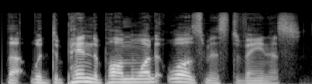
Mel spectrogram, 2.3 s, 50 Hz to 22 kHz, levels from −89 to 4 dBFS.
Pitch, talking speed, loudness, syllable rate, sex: 135 Hz, 230 wpm, -18 LUFS, 5.5 syllables/s, male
